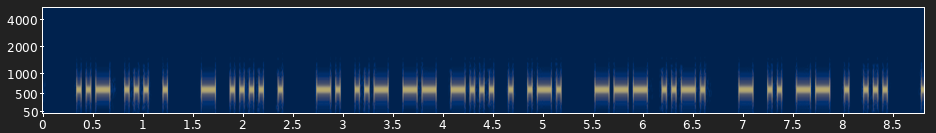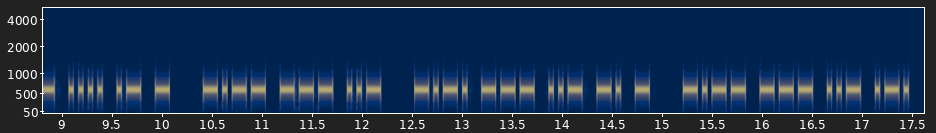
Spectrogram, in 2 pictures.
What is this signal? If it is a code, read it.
Morse code, heard as a keyed tone, about 25 wpm, 600 Hz. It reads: USE THE NUMBER OF TIMES THAT YOU COUNT YOUR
